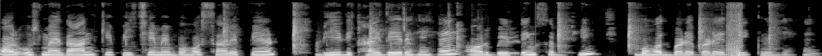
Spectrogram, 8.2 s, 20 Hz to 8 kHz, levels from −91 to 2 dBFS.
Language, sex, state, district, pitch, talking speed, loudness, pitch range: Hindi, female, Chhattisgarh, Balrampur, 230 Hz, 175 wpm, -16 LUFS, 215-245 Hz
